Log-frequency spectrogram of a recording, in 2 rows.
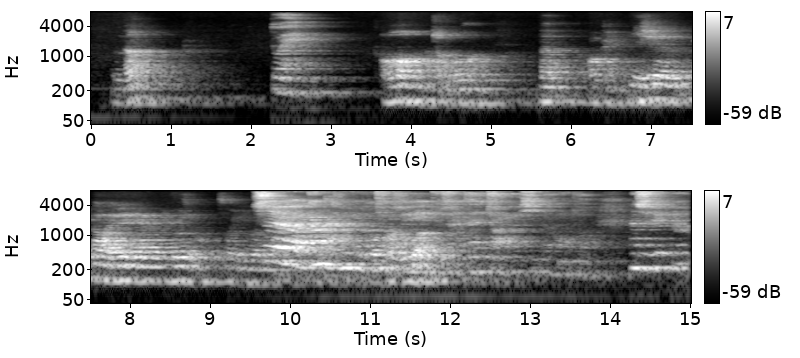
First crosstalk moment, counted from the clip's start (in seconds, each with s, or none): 9.6 s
